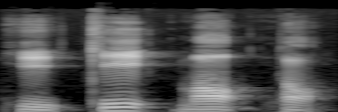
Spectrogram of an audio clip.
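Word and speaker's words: 生き物: The accent is on mo, the mono, when in this compound. So ikimono. Ikimono.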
